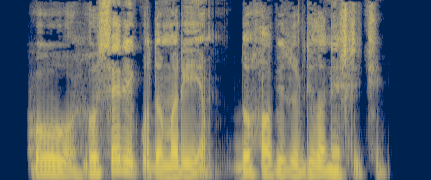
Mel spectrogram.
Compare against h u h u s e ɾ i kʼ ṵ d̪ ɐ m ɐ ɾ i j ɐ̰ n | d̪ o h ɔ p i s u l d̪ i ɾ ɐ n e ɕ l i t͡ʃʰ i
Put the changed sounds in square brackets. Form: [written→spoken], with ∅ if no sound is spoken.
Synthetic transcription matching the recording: h u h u s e ɾ i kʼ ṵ d̪ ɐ m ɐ ɾ i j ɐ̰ [n→m] | d̪ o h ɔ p i [s→z] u [l→ɾ] d̪ i [ɾ→l] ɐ n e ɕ l i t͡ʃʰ i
